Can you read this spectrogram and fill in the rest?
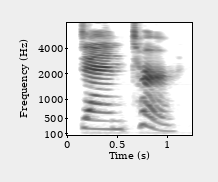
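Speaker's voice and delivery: "Denter" split in two, den-ter; syllable by syllable. Shown as a demonstration. Teacher giving a word to blend, said syllable by syllable. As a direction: leave a gap between the beats of "Denter". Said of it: "say the syllables in a word".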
